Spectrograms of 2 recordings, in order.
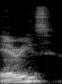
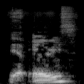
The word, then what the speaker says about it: Arius: apologists will talk about I think how to pronounce it, Aries. Aries. Arius.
